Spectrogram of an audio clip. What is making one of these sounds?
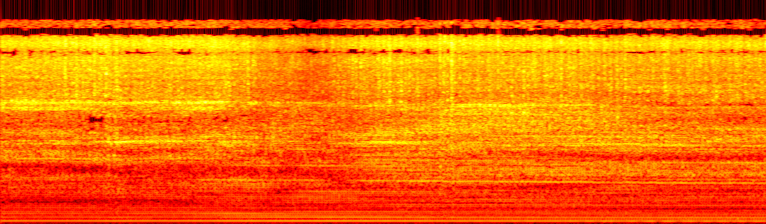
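A rotary tiller churns through soil.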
